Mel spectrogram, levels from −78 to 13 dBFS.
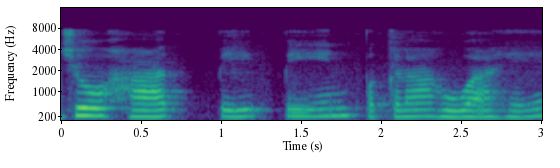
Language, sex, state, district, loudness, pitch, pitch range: Hindi, female, Bihar, West Champaran, -19 LUFS, 210 Hz, 200-220 Hz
